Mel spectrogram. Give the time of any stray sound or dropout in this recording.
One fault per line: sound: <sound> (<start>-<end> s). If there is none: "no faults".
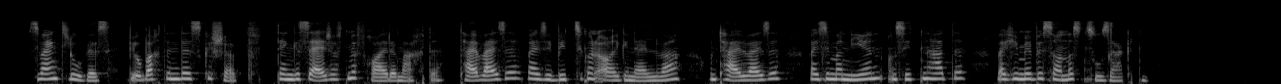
no faults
